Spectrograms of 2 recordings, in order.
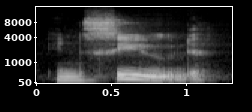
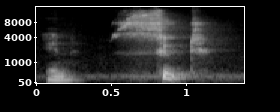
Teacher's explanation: there's a long vowel ooh because there's a soft d ensued and on the other side in suit there's hard T sound and thus the vowel a little shorter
